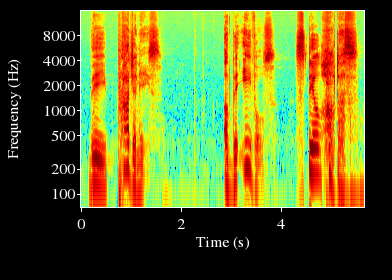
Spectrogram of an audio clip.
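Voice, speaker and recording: A somewhat breathy voice with very wide pitch swings. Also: man. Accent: American. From US South. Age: 70s. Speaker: congressman. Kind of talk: floor speech. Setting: legislative chamber. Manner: formal.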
